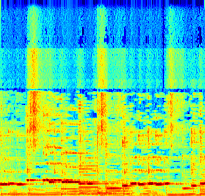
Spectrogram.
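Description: Haitian twoubadou band playing live, instrumental: acoustic guitars over a hand drum, with long held chords and a light high-pitched accent about every second and a half.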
